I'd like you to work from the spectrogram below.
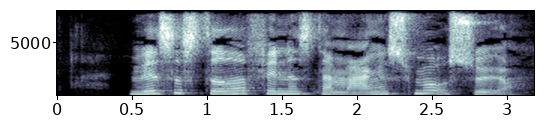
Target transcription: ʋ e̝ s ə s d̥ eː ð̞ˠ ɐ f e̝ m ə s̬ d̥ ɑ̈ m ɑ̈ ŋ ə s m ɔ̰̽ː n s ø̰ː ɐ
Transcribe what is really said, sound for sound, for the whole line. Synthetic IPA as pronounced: ʋ e̝ s ə s d̥ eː ð̞ˠ ɐ f e̝ n ə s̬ d̥ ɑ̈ m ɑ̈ ŋ ə s m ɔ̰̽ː s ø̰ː ɐ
